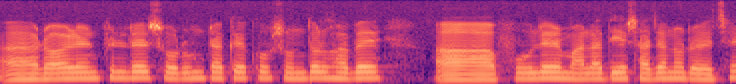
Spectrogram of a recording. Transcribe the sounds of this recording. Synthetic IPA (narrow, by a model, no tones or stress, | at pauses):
ɾɔjaɾenɖfʰilɖeɾʃoɾumʈakekʰubʃund̪oɾbʱabe | fuleɾmalad̪ieʃad͡ʑanoɾɔjet͡ɕʰe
